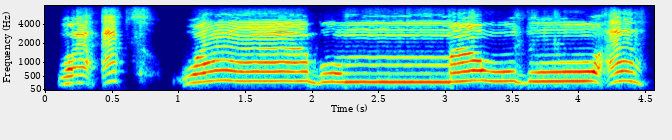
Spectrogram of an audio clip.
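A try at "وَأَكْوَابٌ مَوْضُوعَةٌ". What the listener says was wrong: Tapi pengucapan wa-nya cukup di ayun saja untuk mendapatkan 2 huruf. Adapun wa'akwabum, maka lebih dari 2 huruf, 2 harokat. Cukup di ayun saja. Wa'akwabum.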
